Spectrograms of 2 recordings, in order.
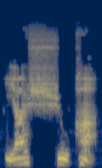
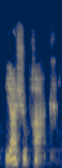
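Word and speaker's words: ישופך: And that would be pronounced Yashupak. Yashupak.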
